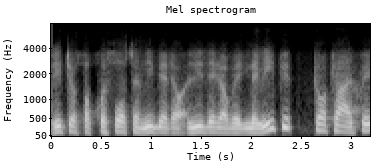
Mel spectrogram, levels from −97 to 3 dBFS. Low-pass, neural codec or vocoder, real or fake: 7.2 kHz; codec, 16 kHz, 0.5 kbps, FunCodec, trained on Chinese and English, 25 frames a second; fake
